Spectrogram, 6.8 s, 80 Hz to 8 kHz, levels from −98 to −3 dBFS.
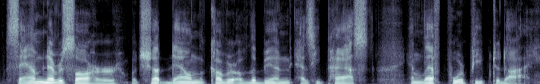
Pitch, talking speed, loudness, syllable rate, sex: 110 Hz, 185 wpm, -19 LUFS, 4.2 syllables/s, male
